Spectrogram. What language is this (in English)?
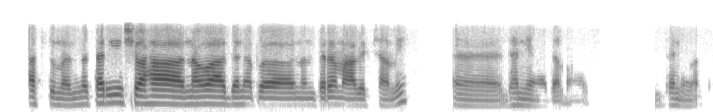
Sanskrit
